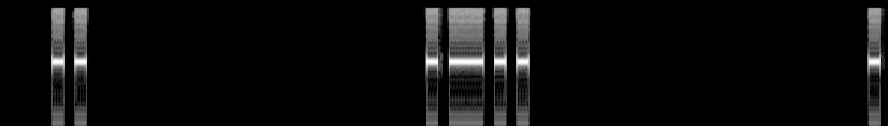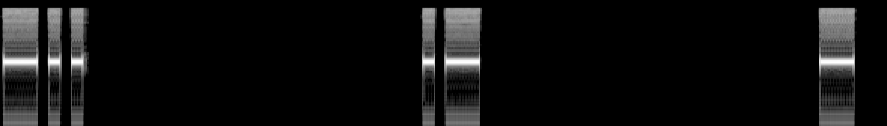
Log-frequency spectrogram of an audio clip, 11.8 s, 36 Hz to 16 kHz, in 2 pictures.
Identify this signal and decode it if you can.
Morse code, heard as a keyed tone, about 16 wpm, spaced as for 4 wpm, 800 Hz. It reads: ILLAT
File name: Special INGs / Special INGs-mp3s / Fast ing @10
